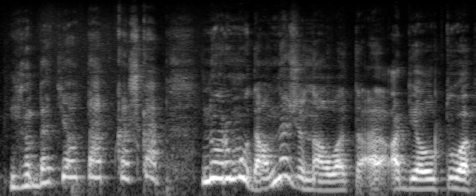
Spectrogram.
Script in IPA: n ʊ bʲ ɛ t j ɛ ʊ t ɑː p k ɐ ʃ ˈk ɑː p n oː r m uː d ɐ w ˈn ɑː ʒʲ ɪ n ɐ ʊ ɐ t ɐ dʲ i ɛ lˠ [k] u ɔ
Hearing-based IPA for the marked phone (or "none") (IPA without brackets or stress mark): t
